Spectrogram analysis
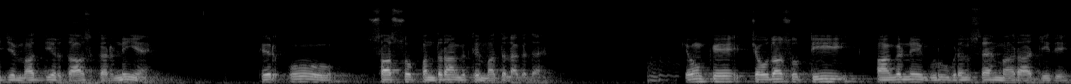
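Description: A man teaching scripture pronunciation, who recites each verse line slowly and then explains how each word should be said, patiently repeating his corrections. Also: on the low side, mellow. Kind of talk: explanatory religious lesson.

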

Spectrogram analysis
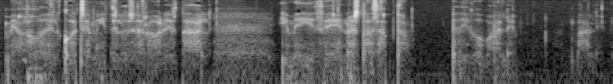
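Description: In an extremely high, pushed and bright whisper, a woman with an accent from Spain shares a casual ASMR storytime. Her breathy, unvoiced delivery is colloquial, and she acts out the dialogue.

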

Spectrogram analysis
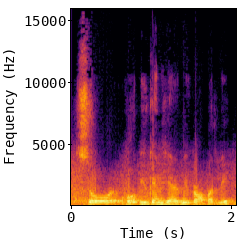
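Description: A man's voice: a little high, level tone, normal speed, echoey room, background noise. A young man with an Indian English accent, speaking from inside a motorcycle helmet as he explains a helmet in a casual review vlog. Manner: plain step-by-step explaining, repeats "basically". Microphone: camera mic, speaker moving near and away from it.

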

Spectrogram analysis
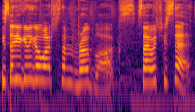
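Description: A young woman from Manchester chatting through a headset while she plays, her voice pitched high and breaking into easy laughter. Game music plays faintly underneath. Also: lively intonation, fairly quick, fairly bright tone. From Manchester, England. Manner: laughs often, teasing. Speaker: streamer. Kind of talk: casual gaming chat. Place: gaming room indoors.

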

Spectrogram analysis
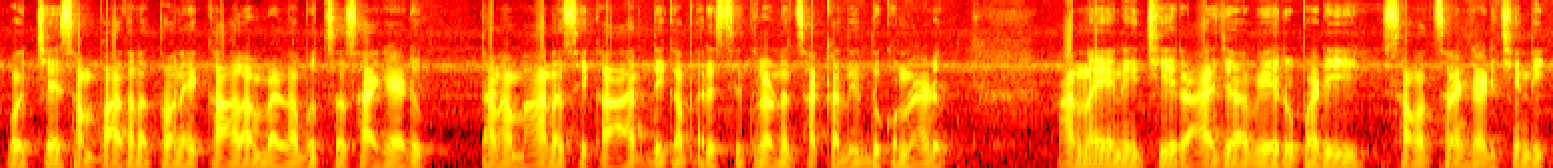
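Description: A middle-aged man reading a dramatic novel as scripted narration, with a steady, measured delivery. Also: low voice, slight background noise.

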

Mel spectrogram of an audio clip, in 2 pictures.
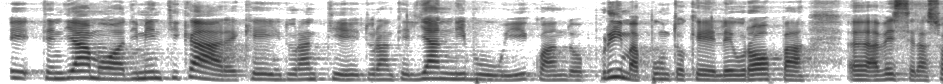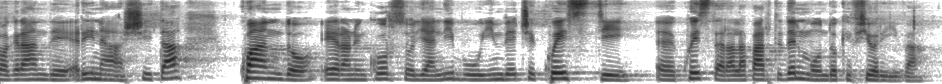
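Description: A woman's voice: medium pitch, fairly even intonation, normal speed, darkish tone. A middle-aged woman with an Italian accent, working as a live interpreter and translating a speaker in consecutive turns. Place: festival stage, large hall. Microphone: microphone on a stand at a table. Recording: reverberant hall.

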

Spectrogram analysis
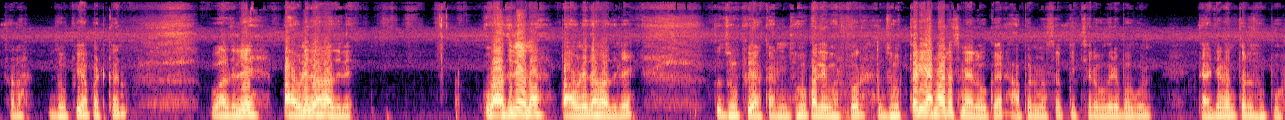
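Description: A man with a Marathi Konkan accent, chatting casually to viewers during a night camping vlog in the forest, repeating phrases and often speaking low. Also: fairly even intonation, normal speed, long pauses, a little mellow, no echo. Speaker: camping vlogger. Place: outdoors at night in a forest by a river.

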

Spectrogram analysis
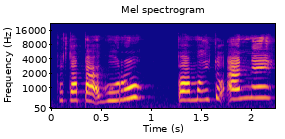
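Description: A woman's voice: very high voice, normal speed, sharp tone. A woman voicing a timid, apologetic schoolgirl in a game role-play. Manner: apologetic, nervous.

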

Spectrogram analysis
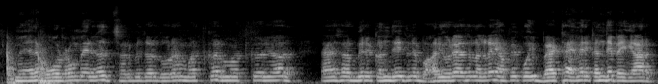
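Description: A man pranking his wife at home, bickering in a gruff, stubborn way. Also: sits high, little pitch movement, fast, echoey room, faint music behind. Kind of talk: staged prank banter. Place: bedroom at home.

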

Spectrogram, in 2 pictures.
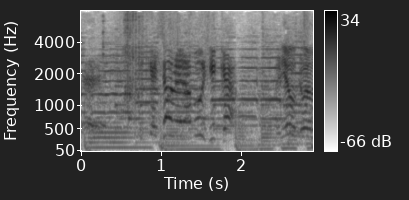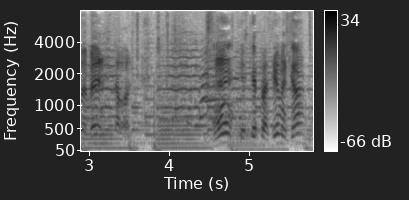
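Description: A showy, exclaiming ringmaster. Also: male voice, high-pitched, sing-song, moderate pace. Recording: dull TV audio under loud music.

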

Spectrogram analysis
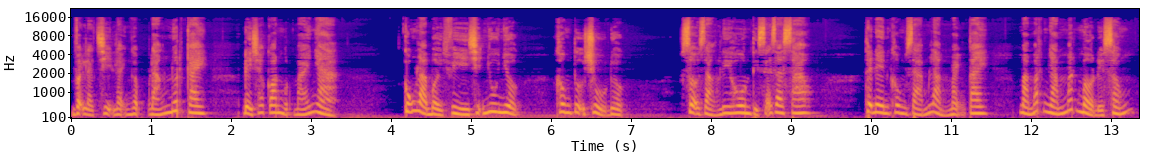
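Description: A woman narrating a radio story in a gentle, even tone, reading every character's lines herself. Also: fairly high pitch, measured pace, breathy edge.

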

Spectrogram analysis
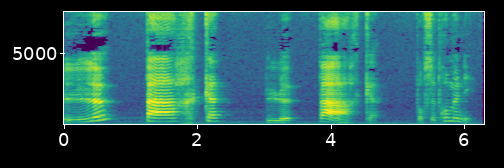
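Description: A woman's voice: mid-range voice, big pitch swings, slow. A woman teaching a first-grade reading lesson, sounding out each letter and syllable carefully and encouraging the child. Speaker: primary school teacher. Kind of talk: slow, deliberate reading lesson for young children.

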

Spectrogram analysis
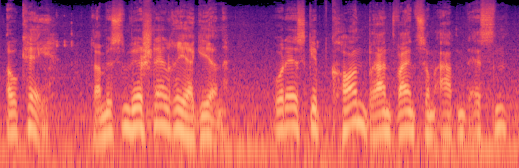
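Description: An actor playing a calm male rescue-boat coxswain, speaking in curt radio procedure over a marine radio call in a game. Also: medium pitch, moderate pace, slight background noise. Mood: focused. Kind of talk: video game voice acting.

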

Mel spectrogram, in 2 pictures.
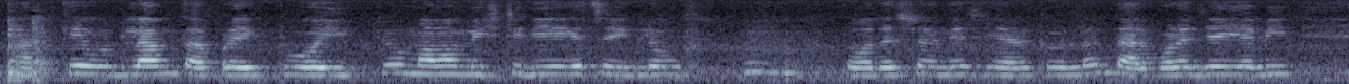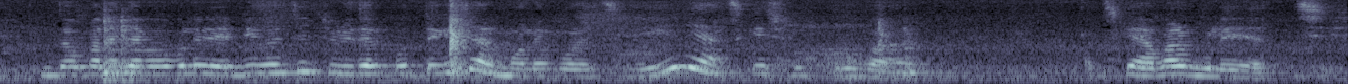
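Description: A woman's voice: on the high side, fairly even intonation, fast talker, background noise. A woman chatting casually to her viewers while doing chores at home. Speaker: vlogger. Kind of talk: casual daily vlog talk to viewers. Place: home, indoors.

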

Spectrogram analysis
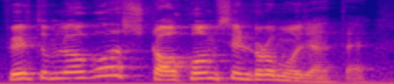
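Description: Rapid-fire joking man. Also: sits high, big pitch swings. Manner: rapid joking rants mixing Hindi and English. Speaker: host. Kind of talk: casual comedic stream chat.

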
